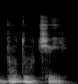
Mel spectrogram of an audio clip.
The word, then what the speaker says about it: будучий: У староукраїнській мові було слово будучий саме з таким наголосом будучий на значення майбутнього.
